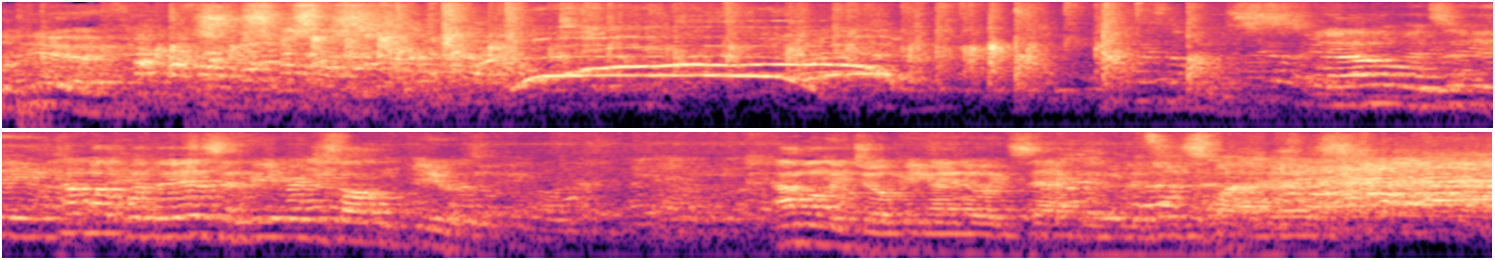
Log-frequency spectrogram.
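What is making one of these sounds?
A man beatboxes and vocalises close into a microphone, heard through loudspeakers.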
